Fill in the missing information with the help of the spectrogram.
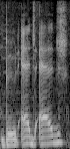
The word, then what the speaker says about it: Buttigieg: Talking about Pete Buttigieg. Edge. Make sure you say that properly, America.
